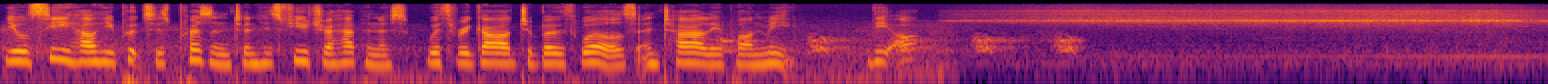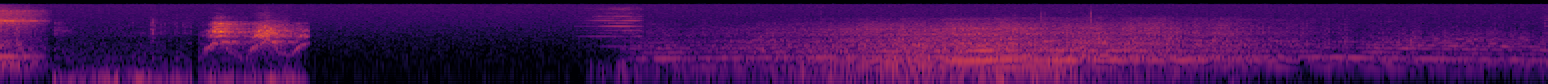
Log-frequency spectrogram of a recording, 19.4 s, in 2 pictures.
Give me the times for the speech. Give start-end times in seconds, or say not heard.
0.0-5.8.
